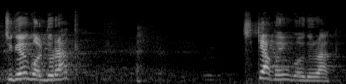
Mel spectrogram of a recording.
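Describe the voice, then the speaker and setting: Animated preacher with bright, lively voice. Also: male voice, high voice, moderate pace. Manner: animated preaching, swinging from quiet asides to shouts; acts out little dialogues between people. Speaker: pastor. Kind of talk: sermon.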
